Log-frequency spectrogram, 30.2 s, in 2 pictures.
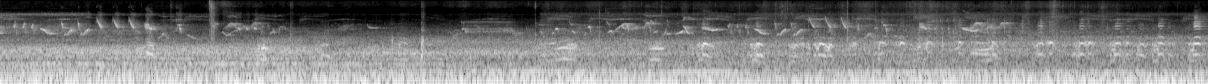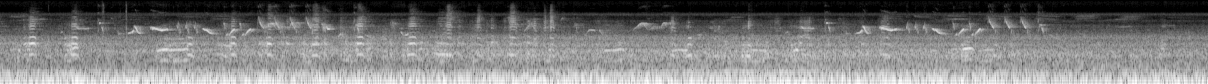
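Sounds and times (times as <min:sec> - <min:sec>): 
birdsong in Oxmoor Valley: 0:00.0 - 0:30.0.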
